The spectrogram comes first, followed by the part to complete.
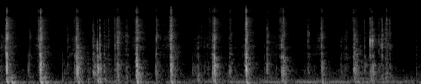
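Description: A deck of tarot cards being overhand-shuffled in the hands, the cards giving a quick, irregular run of sharp clicks, about four or five a second.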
